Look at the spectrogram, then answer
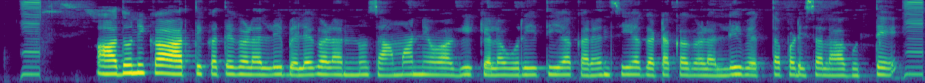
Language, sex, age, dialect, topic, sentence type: Kannada, female, 31-35, Mysore Kannada, banking, statement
